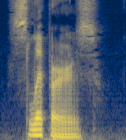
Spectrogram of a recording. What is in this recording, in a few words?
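"slippers", American English; gcompris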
